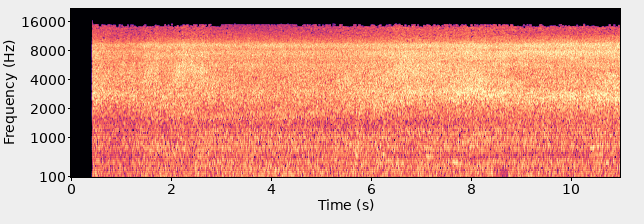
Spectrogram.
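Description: Murchison Falls, the Nile forced through a narrow rock gorge, making a loud, steady rush of falling and churning water close up. It starts abruptly about half a second in.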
